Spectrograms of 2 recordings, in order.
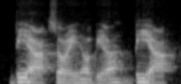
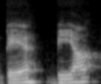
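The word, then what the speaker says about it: Beier: with a German striker, Maximiliano Bia. is how you pronounce it, I believe, rather than beer or Bayer.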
